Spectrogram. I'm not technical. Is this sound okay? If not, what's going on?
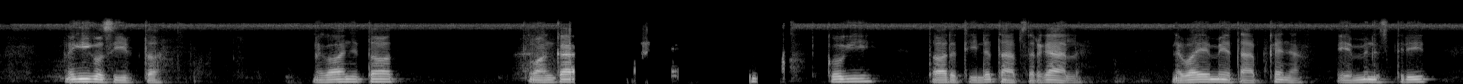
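No. Around 5.13 to 5.34 s, 5.50 to 5.55 s, 6.70 to 6.81 s and 7.80 to 8.05 s, a faint second voice slips in behind the speaker. This is the other side's voice leaking through, likely the far caller's sound from the loudspeaker being picked up by the microphone and not fully removed.

From 5.73 to 7.93 s, about two seconds, the speaker's voice sinks, at its worst almost to nothing. This is speech suppressed in double talk. Both people likely talked at once, and the echo removal turned everything down.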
